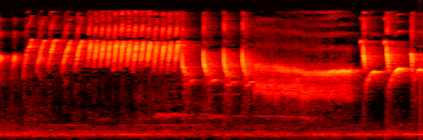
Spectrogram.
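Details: Young canary around five months old composing its song by copying other birds such as ciblek and prenjak lumut; a fast trill of descending high notes, then sharp chips and a long sweeping whistle, over a soft low hum.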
